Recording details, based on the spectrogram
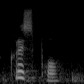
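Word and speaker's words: CRISPR: 자꾸 저는 이걸 크리스토퍼라고 읽어. 크리스퍼. 그 얘가 뭔데?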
